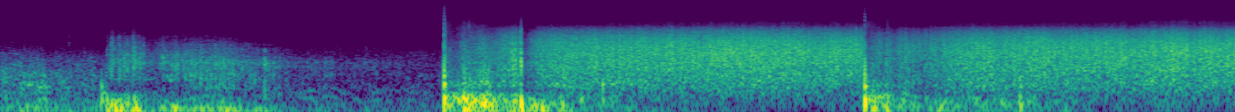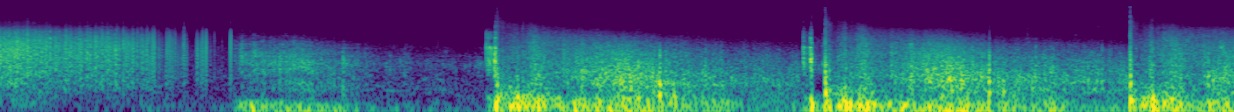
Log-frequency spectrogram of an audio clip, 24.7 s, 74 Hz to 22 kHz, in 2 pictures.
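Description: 5-inch aerial firework shells firing and bursting overhead: about eight sharp bangs, the loudest just after the start, with long stretches of dense hiss between them.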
